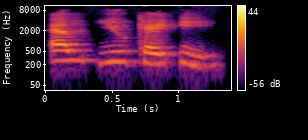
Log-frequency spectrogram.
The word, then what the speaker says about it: Luke: I need you to locate L-U-K-E. Take a look at that word. L-U-K-E is pronounced Luke. So it has the same sound as your fool, which has this sound, ooh, in it.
